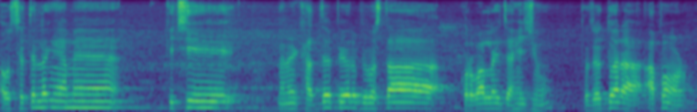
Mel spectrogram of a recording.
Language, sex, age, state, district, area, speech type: Odia, male, 30-45, Odisha, Balangir, urban, spontaneous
